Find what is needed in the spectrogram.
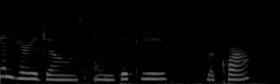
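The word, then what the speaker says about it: Delacroix: harry jones and dicky lacroix the villagers pronounced his name de la croix de la the village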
